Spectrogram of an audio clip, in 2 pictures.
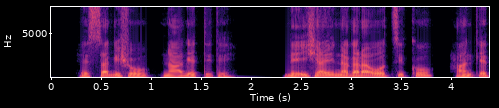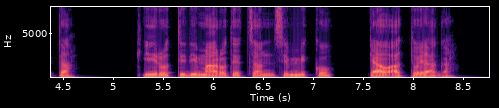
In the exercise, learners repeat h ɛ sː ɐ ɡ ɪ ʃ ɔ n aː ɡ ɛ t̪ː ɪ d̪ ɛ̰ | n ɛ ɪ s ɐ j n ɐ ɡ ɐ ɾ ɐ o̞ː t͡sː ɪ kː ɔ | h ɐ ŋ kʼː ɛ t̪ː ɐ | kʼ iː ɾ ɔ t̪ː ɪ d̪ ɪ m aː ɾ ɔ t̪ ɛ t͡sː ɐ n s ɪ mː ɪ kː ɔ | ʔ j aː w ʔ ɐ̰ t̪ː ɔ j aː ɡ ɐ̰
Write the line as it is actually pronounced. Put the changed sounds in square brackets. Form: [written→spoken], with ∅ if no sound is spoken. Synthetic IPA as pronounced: h ɛ sː ɐ ɡ ɪ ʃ ɔ n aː ɡ ɛ t̪ː ɪ [d̪→t̪] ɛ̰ | n ɛ ɪ [s→ʃ] ɐ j n ɐ ɡ ɐ ɾ ɐ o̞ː t͡sː ɪ kː ɔ | h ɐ ŋ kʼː ɛ t̪ː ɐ | kʼ iː ɾ ɔ t̪ː ɪ d̪ ɪ m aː ɾ ɔ t̪ ɛ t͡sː ɐ n s ɪ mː ɪ kː ɔ | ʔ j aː w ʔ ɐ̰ t̪ː ɔ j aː ɡ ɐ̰

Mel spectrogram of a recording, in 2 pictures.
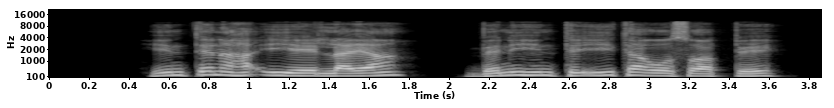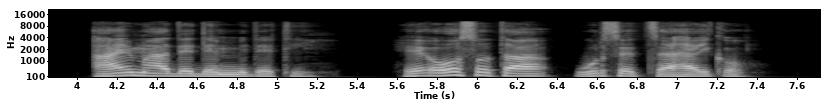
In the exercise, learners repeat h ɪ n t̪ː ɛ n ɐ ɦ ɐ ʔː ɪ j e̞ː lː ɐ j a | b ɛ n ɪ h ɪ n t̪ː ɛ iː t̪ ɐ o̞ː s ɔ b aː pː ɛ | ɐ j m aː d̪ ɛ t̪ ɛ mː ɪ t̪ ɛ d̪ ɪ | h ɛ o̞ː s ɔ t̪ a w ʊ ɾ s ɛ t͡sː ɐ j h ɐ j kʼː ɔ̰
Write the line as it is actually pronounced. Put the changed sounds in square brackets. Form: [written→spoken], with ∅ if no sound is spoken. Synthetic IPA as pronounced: h ɪ n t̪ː ɛ n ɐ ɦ ɐ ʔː ɪ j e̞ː lː ɐ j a | b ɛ n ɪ h ɪ n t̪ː ɛ iː t̪ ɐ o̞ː s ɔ [b→w] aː pː ɛ | ɐ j m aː d̪ ɛ [t̪→d̪] ɛ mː ɪ [t̪→d̪] ɛ [d̪→t̪] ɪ | h ɛ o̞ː s ɔ t̪ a w ʊ ɾ s ɛ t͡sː ɐ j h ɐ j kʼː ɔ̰

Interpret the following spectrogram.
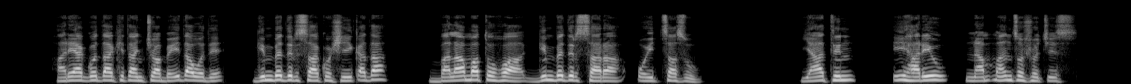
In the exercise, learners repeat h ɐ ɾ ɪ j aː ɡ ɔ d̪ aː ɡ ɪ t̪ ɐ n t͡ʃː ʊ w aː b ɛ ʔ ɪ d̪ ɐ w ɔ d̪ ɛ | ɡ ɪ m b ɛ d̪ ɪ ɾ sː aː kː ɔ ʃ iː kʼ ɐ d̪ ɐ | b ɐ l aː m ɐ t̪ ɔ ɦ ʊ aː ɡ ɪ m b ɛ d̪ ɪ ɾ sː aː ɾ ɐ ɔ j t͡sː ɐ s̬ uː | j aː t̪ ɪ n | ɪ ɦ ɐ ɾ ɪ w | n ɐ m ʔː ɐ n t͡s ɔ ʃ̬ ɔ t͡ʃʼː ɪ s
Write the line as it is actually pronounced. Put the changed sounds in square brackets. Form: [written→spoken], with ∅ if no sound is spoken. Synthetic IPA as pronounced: h ɐ ɾ ɪ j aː ɡ ɔ d̪ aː [ɡ→k] ɪ t̪ ɐ n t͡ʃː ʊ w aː b ɛ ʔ ɪ d̪ ɐ w ɔ d̪ ɛ | ɡ ɪ m b ɛ d̪ ɪ ɾ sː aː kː ɔ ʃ iː kʼ ɐ d̪ ɐ | b ɐ l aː m ɐ t̪ ɔ ɦ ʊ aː ɡ ɪ m b ɛ d̪ ɪ ɾ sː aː ɾ ɐ ɔ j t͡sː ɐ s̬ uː | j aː t̪ ɪ n | ɪ ɦ ɐ ɾ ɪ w | n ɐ m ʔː ɐ n t͡s ɔ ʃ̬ ɔ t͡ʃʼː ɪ s

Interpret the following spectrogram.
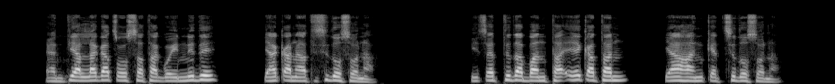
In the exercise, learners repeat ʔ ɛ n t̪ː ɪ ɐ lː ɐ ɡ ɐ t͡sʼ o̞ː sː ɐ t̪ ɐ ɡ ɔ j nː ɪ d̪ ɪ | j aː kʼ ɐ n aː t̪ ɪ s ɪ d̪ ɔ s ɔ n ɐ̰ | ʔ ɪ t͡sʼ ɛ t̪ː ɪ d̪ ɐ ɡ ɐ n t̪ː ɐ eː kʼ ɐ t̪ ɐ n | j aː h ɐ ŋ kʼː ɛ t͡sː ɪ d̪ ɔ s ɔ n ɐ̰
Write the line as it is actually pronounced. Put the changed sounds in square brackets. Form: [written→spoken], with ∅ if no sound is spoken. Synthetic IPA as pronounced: ʔ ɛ n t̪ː ɪ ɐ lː ɐ ɡ ɐ t͡sʼ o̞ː sː ɐ t̪ ɐ ɡ ɔ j nː ɪ d̪ ɪ | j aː kʼ ɐ n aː t̪ ɪ s ɪ d̪ ɔ s ɔ n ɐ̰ | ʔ ɪ t͡sʼ ɛ t̪ː ɪ d̪ ɐ [ɡ→b] ɐ n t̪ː ɐ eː kʼ ɐ t̪ ɐ n | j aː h ɐ ŋ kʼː ɛ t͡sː ɪ d̪ ɔ s ɔ n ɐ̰

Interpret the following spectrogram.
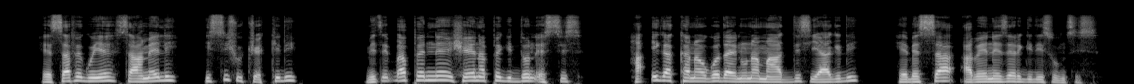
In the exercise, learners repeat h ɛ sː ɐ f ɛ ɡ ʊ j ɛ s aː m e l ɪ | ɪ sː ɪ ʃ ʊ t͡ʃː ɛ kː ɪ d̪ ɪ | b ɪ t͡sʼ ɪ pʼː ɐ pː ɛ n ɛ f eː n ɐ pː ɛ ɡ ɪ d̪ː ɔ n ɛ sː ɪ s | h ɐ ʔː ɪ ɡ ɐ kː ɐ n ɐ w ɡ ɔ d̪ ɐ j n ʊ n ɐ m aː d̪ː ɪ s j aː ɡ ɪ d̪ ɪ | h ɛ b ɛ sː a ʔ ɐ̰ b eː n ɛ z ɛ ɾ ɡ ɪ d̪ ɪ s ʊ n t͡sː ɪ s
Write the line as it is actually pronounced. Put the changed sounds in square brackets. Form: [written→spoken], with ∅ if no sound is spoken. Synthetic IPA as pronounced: h ɛ sː ɐ f ɛ ɡ ʊ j ɛ s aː m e l ɪ | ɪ sː ɪ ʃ ʊ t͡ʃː ɛ kː ɪ d̪ ɪ | [b→m] ɪ t͡sʼ ɪ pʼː ɐ pː ɛ [n→nː] ɛ [f→ʃ] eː n ɐ pː ɛ ɡ ɪ d̪ː ɔ n ɛ sː ɪ s | h ɐ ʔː ɪ ɡ ɐ kː ɐ n ɐ w ɡ ɔ d̪ ɐ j n ʊ n ɐ m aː d̪ː ɪ s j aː ɡ ɪ d̪ ɪ | h ɛ b ɛ sː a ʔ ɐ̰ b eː n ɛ z ɛ ɾ ɡ ɪ d̪ ɪ s ʊ n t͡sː ɪ s

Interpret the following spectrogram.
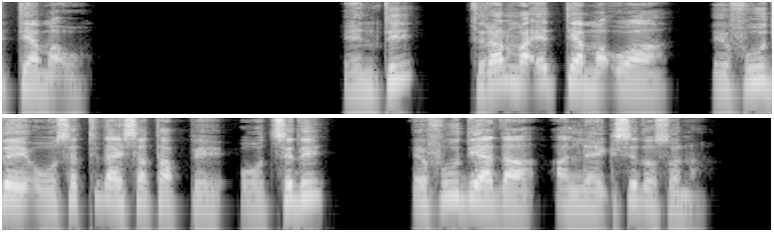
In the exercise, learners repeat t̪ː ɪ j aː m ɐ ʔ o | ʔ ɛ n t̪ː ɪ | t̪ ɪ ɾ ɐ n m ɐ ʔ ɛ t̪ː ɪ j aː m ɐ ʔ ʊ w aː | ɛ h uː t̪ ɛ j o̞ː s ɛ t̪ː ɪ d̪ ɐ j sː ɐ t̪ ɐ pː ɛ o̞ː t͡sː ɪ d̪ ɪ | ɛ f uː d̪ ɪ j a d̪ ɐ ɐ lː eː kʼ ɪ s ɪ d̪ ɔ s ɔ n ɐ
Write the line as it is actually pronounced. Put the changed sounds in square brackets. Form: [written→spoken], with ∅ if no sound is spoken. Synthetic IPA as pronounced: t̪ː ɪ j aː m ɐ ʔ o | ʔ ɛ n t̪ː ɪ | t̪ ɪ ɾ ɐ n m ɐ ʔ ɛ t̪ː ɪ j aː m ɐ ʔ ʊ w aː | ɛ [h→f] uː [t̪→d̪] ɛ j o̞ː s ɛ t̪ː ɪ d̪ ɐ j sː ɐ t̪ ɐ pː ɛ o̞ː t͡sː ɪ d̪ ɪ | ɛ f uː d̪ ɪ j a d̪ ɐ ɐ lː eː kʼ ɪ s ɪ d̪ ɔ s ɔ n ɐ

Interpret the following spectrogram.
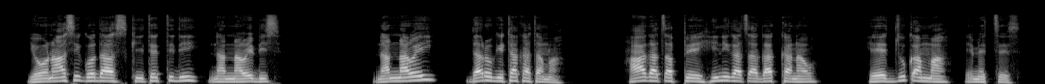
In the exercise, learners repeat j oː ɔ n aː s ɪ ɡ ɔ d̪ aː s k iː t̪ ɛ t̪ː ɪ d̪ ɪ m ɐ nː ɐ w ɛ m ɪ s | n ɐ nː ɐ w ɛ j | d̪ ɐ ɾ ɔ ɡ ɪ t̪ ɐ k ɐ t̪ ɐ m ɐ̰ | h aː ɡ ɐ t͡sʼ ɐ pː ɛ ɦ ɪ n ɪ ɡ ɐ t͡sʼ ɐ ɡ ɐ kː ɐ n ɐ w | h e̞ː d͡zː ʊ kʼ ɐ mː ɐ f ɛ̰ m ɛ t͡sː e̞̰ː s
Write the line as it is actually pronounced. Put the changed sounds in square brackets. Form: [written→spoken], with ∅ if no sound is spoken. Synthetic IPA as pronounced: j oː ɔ n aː s ɪ ɡ ɔ d̪ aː s k iː t̪ ɛ t̪ː ɪ d̪ ɪ [m→n] ɐ nː ɐ w ɛ [m→b] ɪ s | n ɐ nː ɐ w ɛ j | d̪ ɐ ɾ ɔ ɡ ɪ t̪ ɐ k ɐ t̪ ɐ m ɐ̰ | h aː ɡ ɐ t͡sʼ ɐ pː ɛ ɦ ɪ n ɪ ɡ ɐ t͡sʼ ɐ ɡ ɐ kː ɐ n ɐ w | h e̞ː d͡zː ʊ kʼ ɐ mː ɐ [f→h] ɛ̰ m ɛ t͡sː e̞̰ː s

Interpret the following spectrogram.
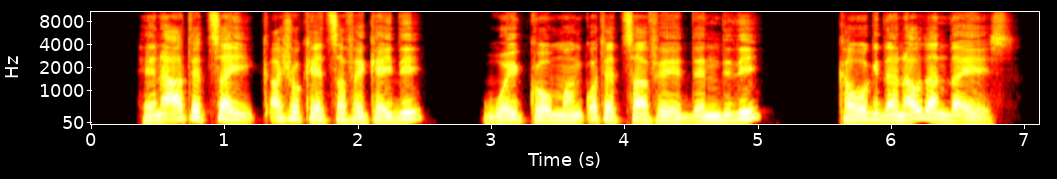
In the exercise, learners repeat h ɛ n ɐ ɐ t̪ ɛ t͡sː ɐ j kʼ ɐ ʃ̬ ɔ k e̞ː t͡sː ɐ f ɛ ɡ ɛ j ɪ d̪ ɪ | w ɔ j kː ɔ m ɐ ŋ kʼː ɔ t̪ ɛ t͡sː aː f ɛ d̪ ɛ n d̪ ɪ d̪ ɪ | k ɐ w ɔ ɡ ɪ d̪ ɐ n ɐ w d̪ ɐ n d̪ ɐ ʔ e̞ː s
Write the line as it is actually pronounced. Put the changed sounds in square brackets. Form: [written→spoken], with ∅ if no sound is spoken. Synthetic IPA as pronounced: h ɛ n ɐ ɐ t̪ ɛ t͡sː ɐ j kʼ ɐ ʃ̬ ɔ k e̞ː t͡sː ɐ f ɛ [ɡ→k] ɛ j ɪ d̪ ɪ | w ɔ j kː ɔ m ɐ ŋ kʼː ɔ t̪ ɛ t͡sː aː f ɛ d̪ ɛ n d̪ ɪ d̪ ɪ | k ɐ w ɔ ɡ ɪ d̪ ɐ n ɐ w d̪ ɐ n d̪ ɐ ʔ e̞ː s

